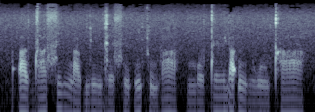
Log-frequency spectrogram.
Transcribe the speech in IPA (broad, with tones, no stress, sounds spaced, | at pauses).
ʔ a˦˨ ʊ̯ d ä˦ s i˦ ŋ a˨ ʊ̯ ɡ ĩ˨ ɡ e˨ ɪ̯ s ĩ˨ ʔ ĩ˦ t͡ɕ ũ˨ b ä˦ | m o˨ ʊ̯ t e˦ ɪ̯ j ä˦ ʔ ŋ i˨ w ũ˨ kʰ ä˦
